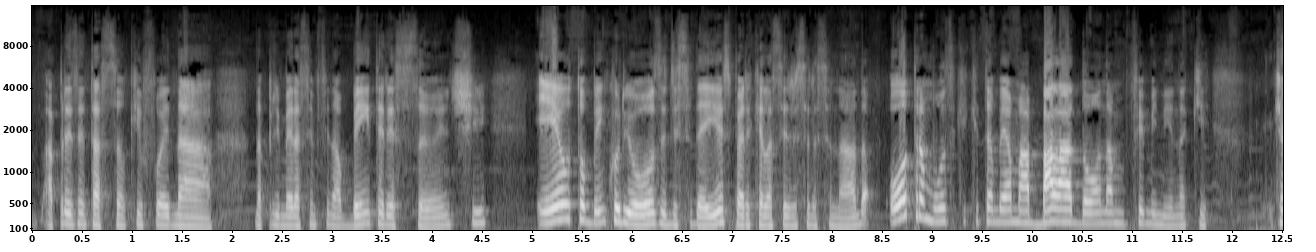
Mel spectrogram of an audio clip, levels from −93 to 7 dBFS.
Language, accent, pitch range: Portuguese, Brazilian, 155-225 Hz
